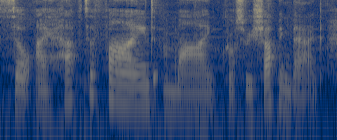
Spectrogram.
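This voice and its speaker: A woman speaks in a soft-spoken way. Her pace is fairly slow. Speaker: planner video creator. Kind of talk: tutorial voice-over. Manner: quiet.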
